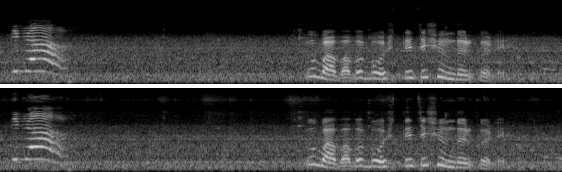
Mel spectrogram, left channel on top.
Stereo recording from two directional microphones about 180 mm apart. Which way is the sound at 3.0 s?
10° right (ahead or behind).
